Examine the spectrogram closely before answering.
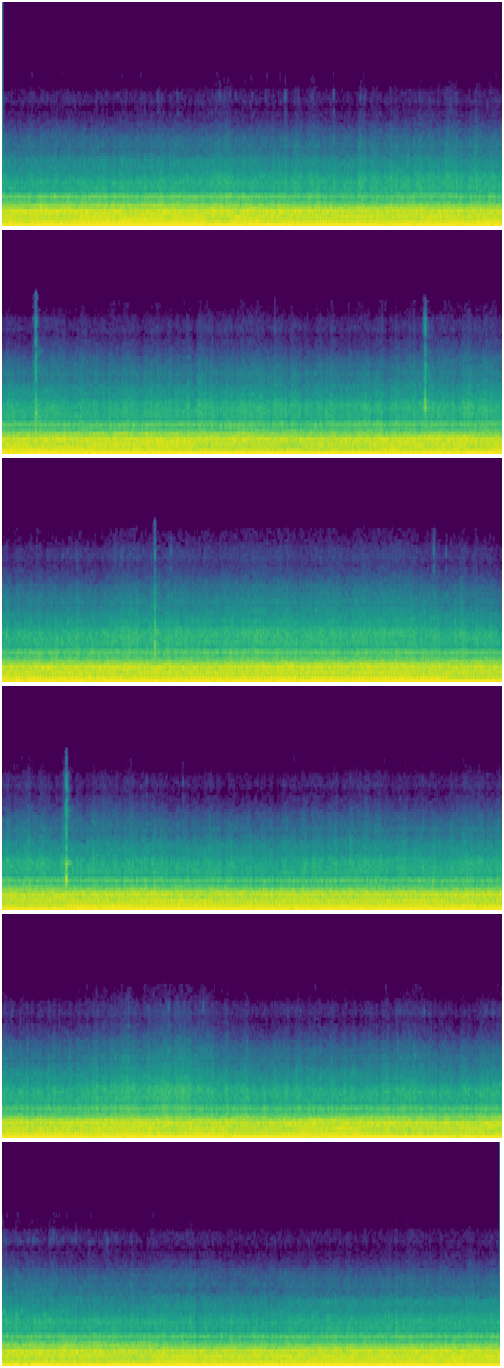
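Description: Onboard sound of a Formula Vee race car's air-cooled Volkswagen flat-four engine running hard at racing speed. The engine note drops and climbs back about two seconds in and again around twenty-five seconds in, holding steady in between.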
